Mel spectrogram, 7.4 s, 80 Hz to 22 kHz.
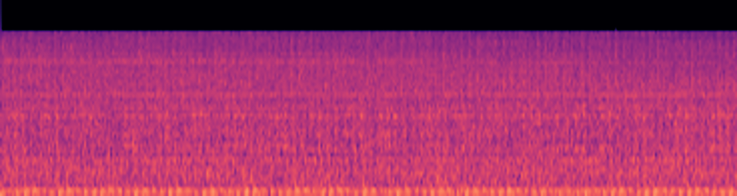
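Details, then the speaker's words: Kawasaki Ninja 300 Panasonic brushed radiator fan motor, repaired after a stuck brush left an open circuit, running with the engine idling: a steady low fan hum with no scraping or rattle, a healthy fan. "motor do ventilador da Ninja 300 muito bem feita Panasonic [Música] aí pessoal ligou o ventilador"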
